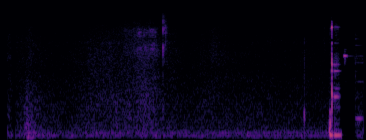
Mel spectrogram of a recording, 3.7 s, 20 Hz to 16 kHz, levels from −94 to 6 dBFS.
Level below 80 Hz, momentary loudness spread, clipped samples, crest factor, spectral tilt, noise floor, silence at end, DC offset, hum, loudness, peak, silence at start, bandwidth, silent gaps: -82 dBFS; 27 LU; under 0.1%; 34 dB; -2.5 dB/octave; -71 dBFS; 0 s; under 0.1%; none; -47 LUFS; -20 dBFS; 0.1 s; 10.5 kHz; none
